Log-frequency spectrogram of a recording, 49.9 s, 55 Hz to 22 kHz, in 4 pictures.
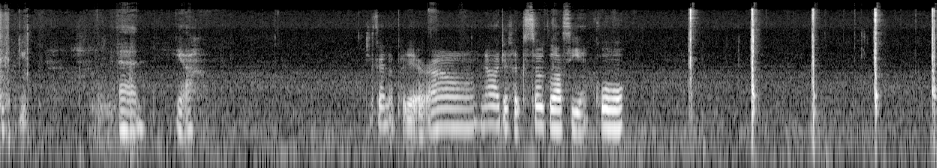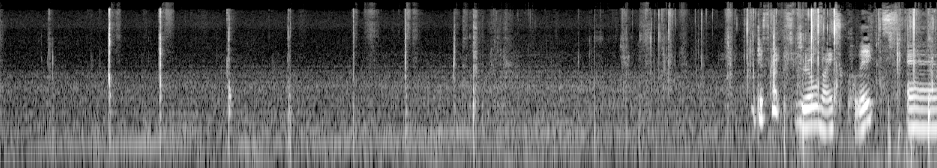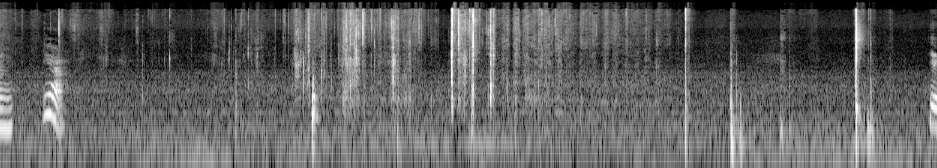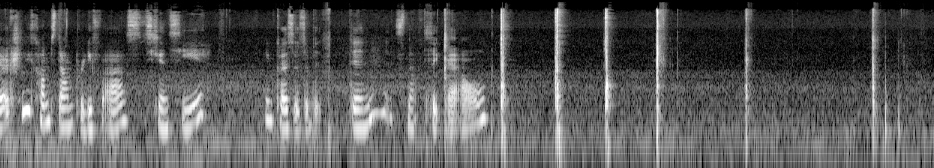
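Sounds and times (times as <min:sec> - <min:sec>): slime squeezed by hand: 0:27.8 - 0:33.8.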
